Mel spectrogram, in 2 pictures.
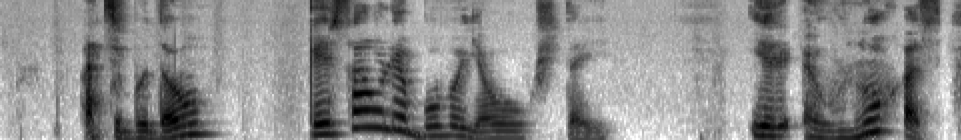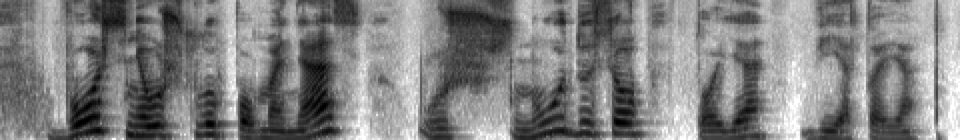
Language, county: Lithuanian, Kaunas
